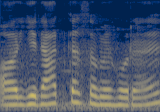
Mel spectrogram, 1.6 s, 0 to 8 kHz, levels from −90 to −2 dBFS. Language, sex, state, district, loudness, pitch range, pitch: Hindi, female, Bihar, Begusarai, -29 LUFS, 205-235 Hz, 220 Hz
